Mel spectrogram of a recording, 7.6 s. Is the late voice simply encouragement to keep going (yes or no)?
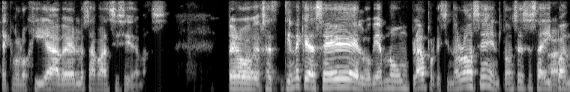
yes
